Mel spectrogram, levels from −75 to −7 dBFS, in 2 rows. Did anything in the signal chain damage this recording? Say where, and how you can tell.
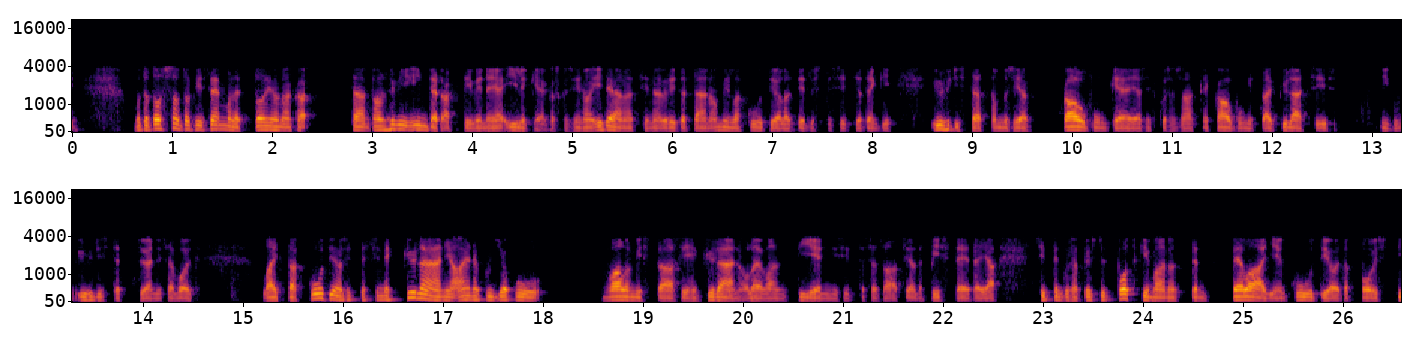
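Yes. Throughout the speech sounds rough, slightly synthetic and muffled, with nothing above 4 kHz. That is the G.729 codec at 8 kbit/s, a codec-stage fault: the voice is rebuilt from a vocal tract filter, a pitch predictor and a few pulses per frame, so plainly audible coarseness remains.

At 5.09 to 5.11 s, just after "interaktiivinen ja ilkeä koska" and before "on ideana että siinä", there is a brief smear. This is VoIP packet loss concealed by the speech codec, a network fault. The gap fits one lost 10 ms frame, which the decoder filled by extrapolating its last pitch and filter.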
